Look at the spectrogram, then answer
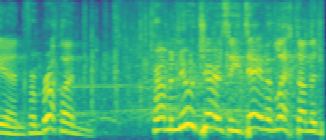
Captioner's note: audience applauding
